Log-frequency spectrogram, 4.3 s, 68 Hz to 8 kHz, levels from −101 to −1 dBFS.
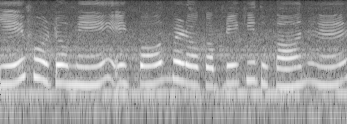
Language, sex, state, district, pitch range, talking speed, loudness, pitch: Hindi, female, Chhattisgarh, Raipur, 310-345 Hz, 140 wpm, -13 LUFS, 325 Hz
